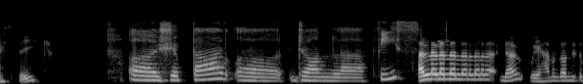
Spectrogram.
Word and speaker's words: fille: The word for girl is fille. You don't pronounce the L's.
